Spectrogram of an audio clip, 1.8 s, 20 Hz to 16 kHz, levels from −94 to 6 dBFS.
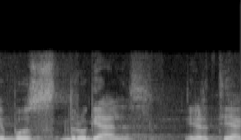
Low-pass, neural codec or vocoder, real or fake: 9.9 kHz; none; real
